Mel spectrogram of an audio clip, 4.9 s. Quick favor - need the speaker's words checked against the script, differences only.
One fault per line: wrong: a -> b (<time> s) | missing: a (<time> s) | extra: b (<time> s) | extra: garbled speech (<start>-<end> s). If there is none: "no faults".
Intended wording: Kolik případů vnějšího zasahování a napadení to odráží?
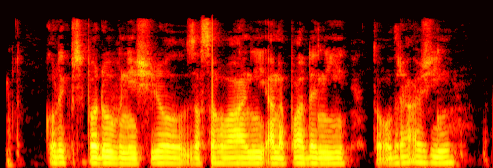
no faults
